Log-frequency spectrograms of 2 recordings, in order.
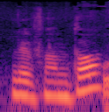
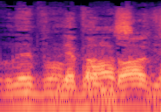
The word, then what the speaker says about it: Lewandowski: Lewandowski? Lewandowski. A pronúncia dele, eu tenho o maior respeito pelo ele, a pronúncia dele que não me atrapalha.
